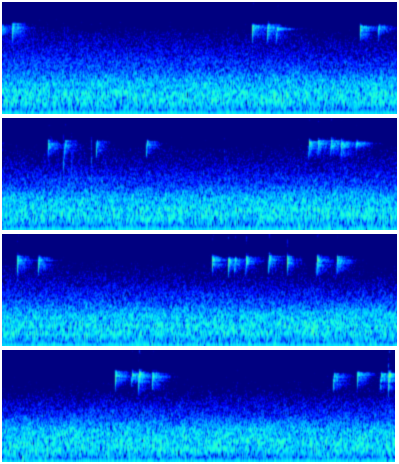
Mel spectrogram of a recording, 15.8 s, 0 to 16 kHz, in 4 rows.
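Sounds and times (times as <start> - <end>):
quiet hissy background: 0.0 - 15.7
European robin giving high-pitched ticking calls: 2.5 - 2.9, 3.6 - 5.5, 7.0 - 8.4, 10.0 - 11.4, 13.0 - 13.5, 15.2 - 15.7.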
